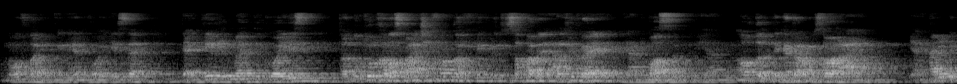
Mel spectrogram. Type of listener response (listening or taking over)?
listening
